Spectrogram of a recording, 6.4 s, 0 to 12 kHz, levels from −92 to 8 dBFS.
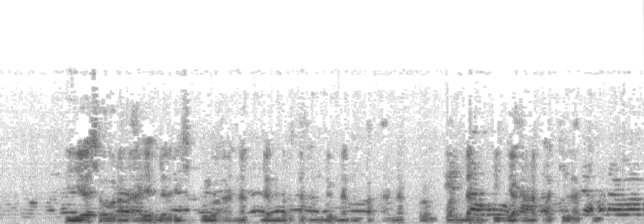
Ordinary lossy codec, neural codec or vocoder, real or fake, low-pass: MP3, 32 kbps; none; real; 10.8 kHz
